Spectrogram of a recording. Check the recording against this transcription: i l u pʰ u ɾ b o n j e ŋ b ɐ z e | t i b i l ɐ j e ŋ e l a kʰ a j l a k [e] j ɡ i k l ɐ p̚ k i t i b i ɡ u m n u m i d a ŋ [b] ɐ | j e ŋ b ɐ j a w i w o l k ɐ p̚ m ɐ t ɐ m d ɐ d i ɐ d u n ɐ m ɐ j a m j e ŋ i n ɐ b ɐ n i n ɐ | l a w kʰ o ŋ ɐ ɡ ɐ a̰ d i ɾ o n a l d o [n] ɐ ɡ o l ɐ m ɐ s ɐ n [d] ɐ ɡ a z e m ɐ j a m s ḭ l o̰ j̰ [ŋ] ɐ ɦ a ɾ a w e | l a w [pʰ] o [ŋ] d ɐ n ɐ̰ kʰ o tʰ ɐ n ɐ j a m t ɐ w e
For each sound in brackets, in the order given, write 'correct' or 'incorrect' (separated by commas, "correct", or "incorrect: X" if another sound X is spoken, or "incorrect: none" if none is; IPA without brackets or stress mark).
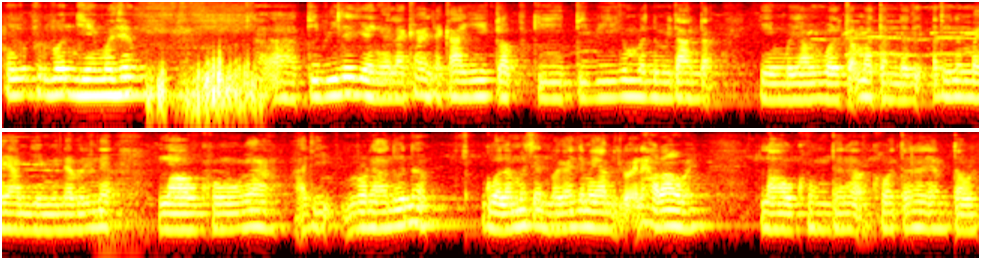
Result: incorrect: a, incorrect: d, correct, incorrect: b, incorrect: n, incorrect: kʰ, correct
